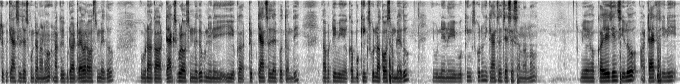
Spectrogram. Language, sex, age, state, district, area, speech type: Telugu, male, 18-30, Andhra Pradesh, Chittoor, urban, spontaneous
